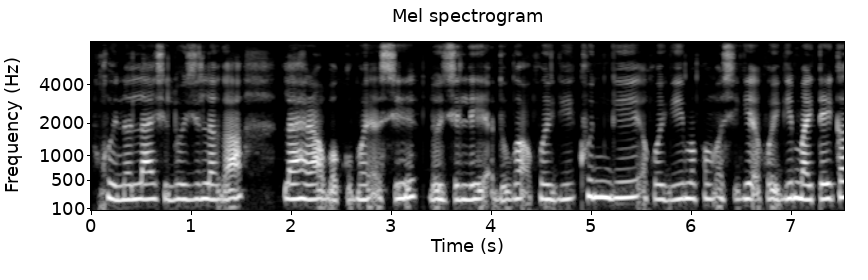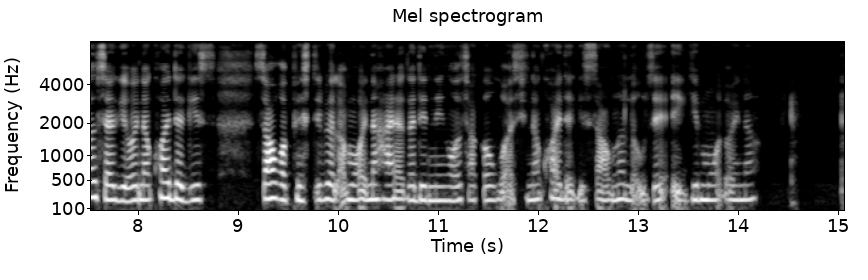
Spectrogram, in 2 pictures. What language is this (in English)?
Manipuri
